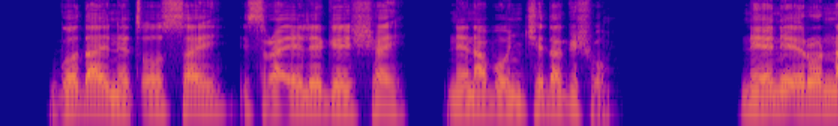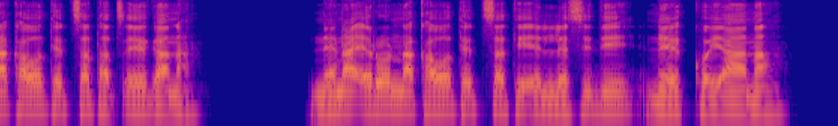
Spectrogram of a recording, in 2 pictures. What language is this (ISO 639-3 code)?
gof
